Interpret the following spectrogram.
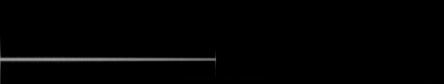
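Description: A single steady, high electronic beep tone in the recorded dance music, fading slightly before it cuts off suddenly about two seconds in; after that, near silence.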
